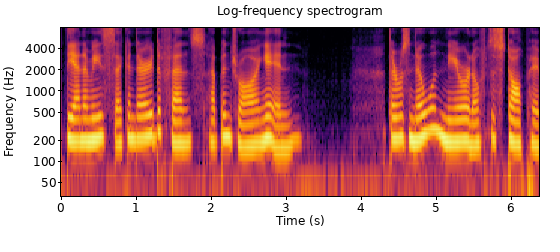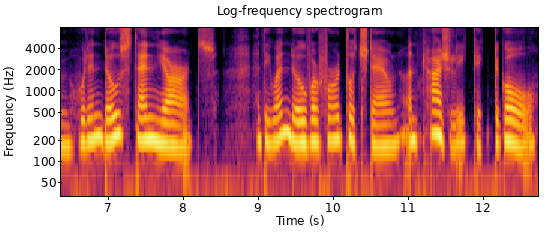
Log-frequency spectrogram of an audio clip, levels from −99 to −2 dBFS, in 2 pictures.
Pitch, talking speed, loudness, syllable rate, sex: 195 Hz, 155 wpm, -17 LUFS, 4.8 syllables/s, female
